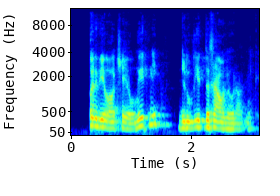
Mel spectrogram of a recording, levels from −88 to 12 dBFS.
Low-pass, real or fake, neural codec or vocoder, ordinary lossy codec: none; fake; codec, 24 kHz, 1.5 kbps, HILCodec; none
